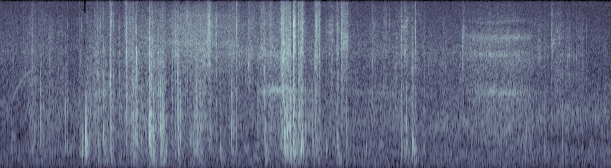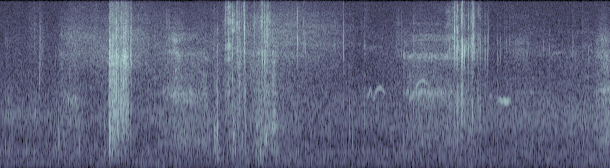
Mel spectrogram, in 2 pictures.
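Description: Plastic CD and DVD cases being handled and shuffled in a bag by gloved hands: scattered clicks and knocks with rustling, in short irregular bursts.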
